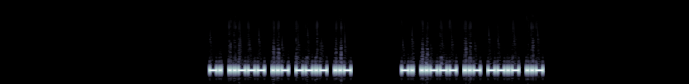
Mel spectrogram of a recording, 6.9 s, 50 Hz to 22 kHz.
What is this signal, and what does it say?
Morse code, heard as a keyed tone, about 51 wpm, 700 Hz. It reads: N2UQU N2UQU
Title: USA Call Signs - 5 Characters - Repeated 2x - 50wpm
